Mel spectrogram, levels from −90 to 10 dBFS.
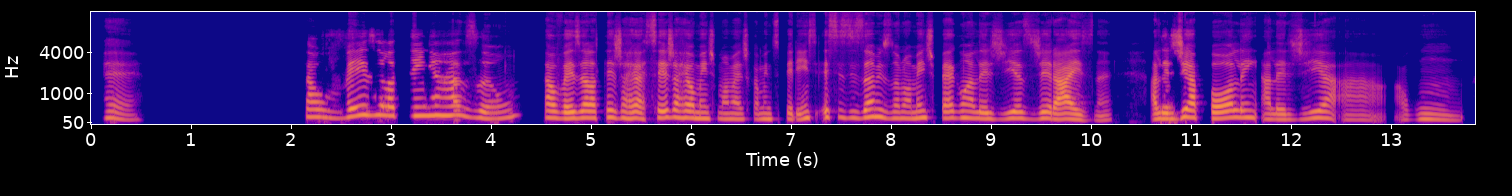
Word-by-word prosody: É. 165 Hz, -7 st, -7 dB, 1.6 s
Talvez 245 Hz, +4 st, +1 dB
ela 290 Hz, -2 st, +2 dB
tenha 290 Hz, +1 st, +1 dB
razão, 230 Hz, -5 st, -1 dB, 0.2 s
talvez 205 Hz, -2 st, +3 dB
ela 220 Hz, 0 st, +6 dB
esteja 215 Hz, 0 st, -1 dB, 0.2 s
seja 225 Hz, +4 st, +1 dB
realmente 200 Hz, -3 st, +1 dB
uma 180 Hz, -1 st, -5 dB
médica 180 Hz, -1 st, -6 dB
muito 180 Hz, 0 st, -4 dB
experiência, 180 Hz, +3 st, -4 dB
esses 230 Hz, -1 st, -4 dB
exames 230 Hz, +2 st, +1 dB
normalmente 205 Hz, +2 st, -2 dB
pegam 210 Hz, +1 st, -1 dB
alergias 195 Hz, -1 st, -1 dB
gerais, 175 Hz, -6 st, +3 dB
né, 145 Hz, +2 st, -13 dB, 0.4 s
alergia 185 Hz, +6 st, +3 dB
a 225 Hz, -, +5 dB
pólen, 225 Hz, +1 st, +2 dB
alergia 175 Hz, +5 st, -3 dB
a 155 Hz, -1 st, -14 dB
algum 160 Hz, -3 st, -9 dB
205 Hz, 115 wpm, -22 LUFS, 180-225 Hz, 1.6 s, ela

